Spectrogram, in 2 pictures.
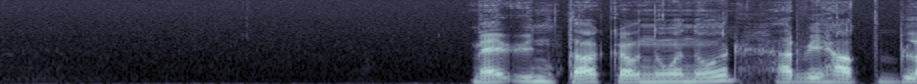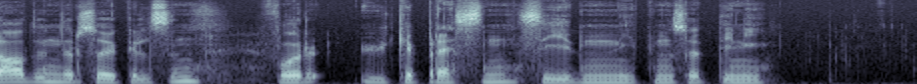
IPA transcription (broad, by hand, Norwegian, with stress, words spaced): ˈmeː ˈʉnˌtɑːk ˈɑːʋ ˈnuːən ˈoːɾ ˈhɑːɾ ˈʋiː ˈhɑt ˈblɑːdʉndəɾˌsøːkəlsn̩ ˈfɔɾ ˈʉːkəˌpɾɛsn̩ ˈsiːdn̩ ˈnɪtn̩ sœtɪˈniː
